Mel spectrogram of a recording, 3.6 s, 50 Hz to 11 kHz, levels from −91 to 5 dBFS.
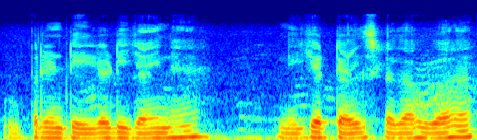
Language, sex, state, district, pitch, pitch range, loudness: Hindi, male, Bihar, Patna, 115 Hz, 110-120 Hz, -16 LUFS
